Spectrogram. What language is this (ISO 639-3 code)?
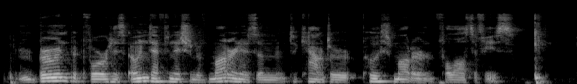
eng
